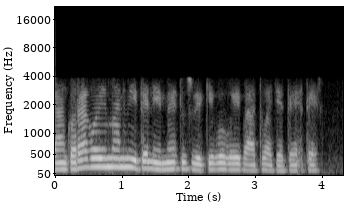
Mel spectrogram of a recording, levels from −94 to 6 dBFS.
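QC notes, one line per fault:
Throughout: G.729 codec. The sound is band-limited, with nothing above 4 kHz, and has a rough, slightly synthetic texture from being rebuilt from a filter, pitch predictor and sparse pulses, which fits an 8 kbit/s codec. A spectrogram shows a hard ceiling at 4 kHz and coarse harmonics.
1.79–1.84 s and 3.62–3.74 s: VoIP packet loss concealed by the speech codec. Audio went missing for about 20 ms and then 60 ms. The decoder stretched its last pitch and filter into a fading buzzy tone or coloured noise, and the waveform decays smoothly. The spectrogram shows smeared, repeated harmonics.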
